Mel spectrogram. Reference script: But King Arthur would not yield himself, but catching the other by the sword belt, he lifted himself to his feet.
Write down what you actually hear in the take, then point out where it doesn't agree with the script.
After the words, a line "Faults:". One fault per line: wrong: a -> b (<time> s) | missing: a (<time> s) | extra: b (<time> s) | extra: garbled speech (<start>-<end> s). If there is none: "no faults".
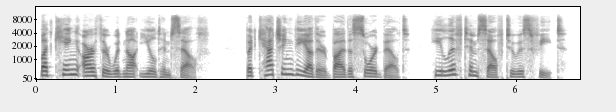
But King Arthur would not yield himself, but catching the other by the sword belt, he lift himself to his feet.
Faults:
wrong: lifted -> lift (5.1 s)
